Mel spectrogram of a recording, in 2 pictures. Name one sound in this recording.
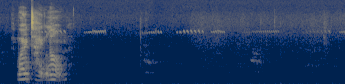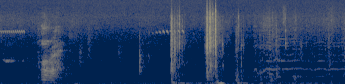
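A woman speaks quietly and tensely nearby.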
